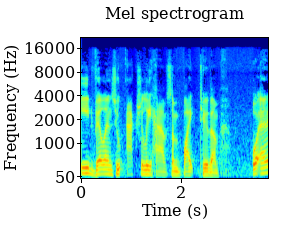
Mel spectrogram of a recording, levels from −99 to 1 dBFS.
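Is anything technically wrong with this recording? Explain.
Yes, gain pumping runs through the whole speech clip. The room noise, about 39 dB below the speech, swells roughly 15 dB in pauses and ducks under each loud syllable, likely from excessive gain driving a fast limiter. Unlike a noise gate, the background never cuts out; it breathes.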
